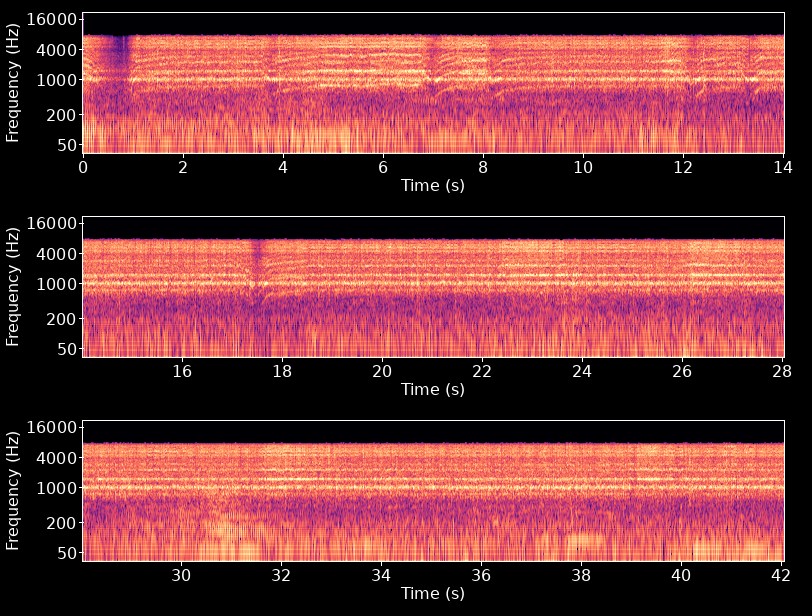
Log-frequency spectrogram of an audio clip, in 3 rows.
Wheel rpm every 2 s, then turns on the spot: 90, 190, 190, 160, 180, 180, 160, 190, 170, 180, 200, 190, 200, 200, 200, 200, 200, 200, 200, 200, 200.
none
